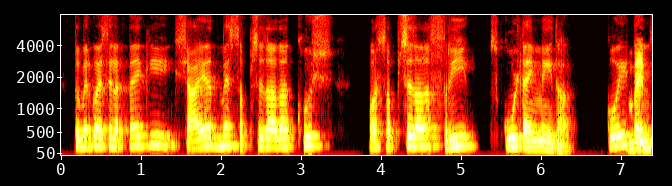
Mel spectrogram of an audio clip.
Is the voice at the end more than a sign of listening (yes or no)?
no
